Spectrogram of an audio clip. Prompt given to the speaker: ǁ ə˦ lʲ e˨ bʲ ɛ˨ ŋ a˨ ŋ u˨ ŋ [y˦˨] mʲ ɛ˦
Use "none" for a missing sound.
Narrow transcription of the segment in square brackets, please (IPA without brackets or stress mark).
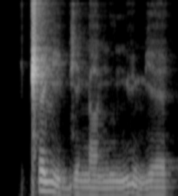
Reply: y˦˨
